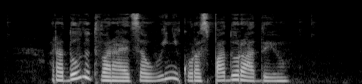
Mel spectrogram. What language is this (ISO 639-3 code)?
bel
